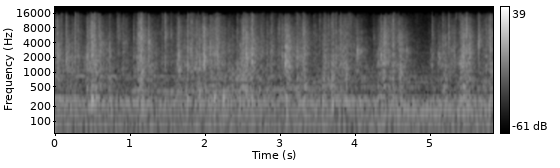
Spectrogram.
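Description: Plastic one-gallon zip-top bag crinkling and rustling as it is handled in gloved hands and a beef roast is slid into it: a dense run of irregular crackles.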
